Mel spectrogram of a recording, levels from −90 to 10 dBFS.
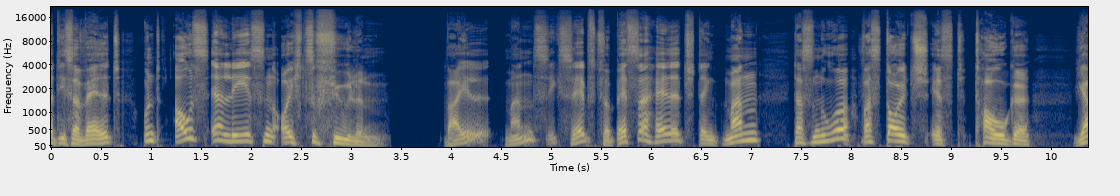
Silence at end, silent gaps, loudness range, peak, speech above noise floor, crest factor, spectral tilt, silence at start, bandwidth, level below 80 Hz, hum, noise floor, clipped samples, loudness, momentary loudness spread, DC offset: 0 s; none; 4 LU; -4 dBFS; 62 dB; 14 dB; -4 dB/octave; 0 s; over 20 kHz; -46 dBFS; none; -79 dBFS; under 0.1%; -17 LUFS; 11 LU; under 0.1%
